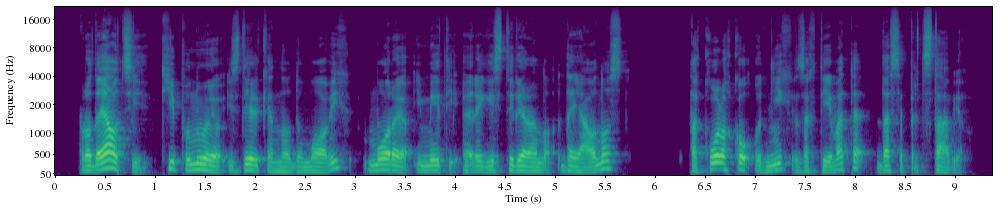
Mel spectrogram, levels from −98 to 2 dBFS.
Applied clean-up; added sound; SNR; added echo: neural mask model Resemble Enhance denoiser.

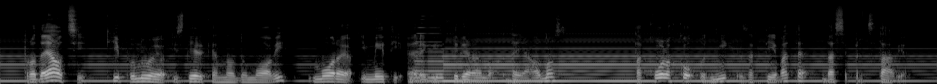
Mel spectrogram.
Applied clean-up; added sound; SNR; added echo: neural mask model RNNoise.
